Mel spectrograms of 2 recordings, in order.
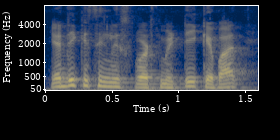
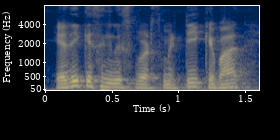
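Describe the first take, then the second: No difference in how they are said.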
